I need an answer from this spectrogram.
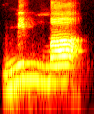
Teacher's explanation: मीम मुशद्दद है, गुन्ना वाजिब है और यहाँ इदगाम का कानून लग रहा है।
